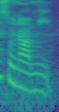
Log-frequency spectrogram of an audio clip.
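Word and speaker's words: tsunami: इसमें टी आपका साइलेंट रहेगा, सो हम इसको प्रोनाउंस करते हैं सुनामी.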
